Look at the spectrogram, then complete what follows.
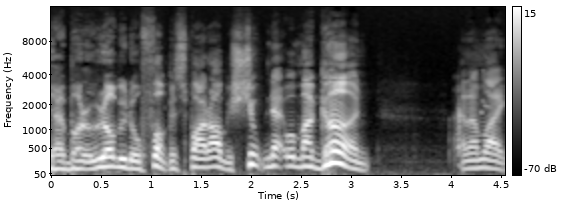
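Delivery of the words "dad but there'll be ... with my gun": put-on tough gruff voice. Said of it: "why does [name] sound like Mister T?".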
